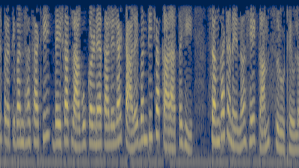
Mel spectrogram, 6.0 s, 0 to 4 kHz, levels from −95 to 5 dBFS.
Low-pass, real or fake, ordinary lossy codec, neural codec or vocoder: 3.6 kHz; real; none; none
